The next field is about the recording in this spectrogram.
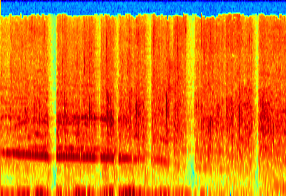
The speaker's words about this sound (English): Come on, keep her clapping. It's a long walk to the stage.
